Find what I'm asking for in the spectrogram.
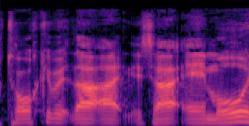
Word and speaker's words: MØ: In the West, like in UK and in America, it's Mo. Like, that's the way she'll tell folk to say it. In Danish, it's like M with O with a line through it. But in Danish, you call that, it's pronounced Moo. But then if I was to say that, you'd say Moo, and it's like, no, the Danes are like, no, that's the sound a cow makes.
